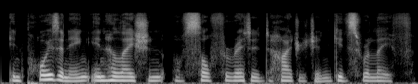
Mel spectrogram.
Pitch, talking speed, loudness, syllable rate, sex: 170 Hz, 115 wpm, -20 LUFS, 5.1 syllables/s, female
